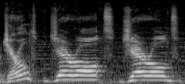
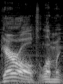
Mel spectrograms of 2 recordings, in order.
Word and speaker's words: Geralt: Am I finally saying it right? Geralt is how you say it, yes. Yeah, what was I saying before? Gerald? Geralt.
